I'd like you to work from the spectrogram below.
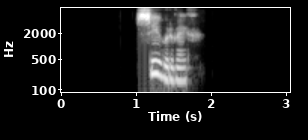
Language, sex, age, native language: Icelandic, female, 30-39, Icelandic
